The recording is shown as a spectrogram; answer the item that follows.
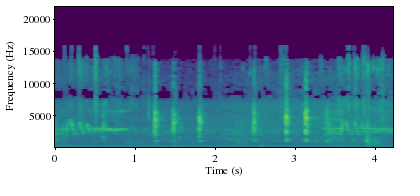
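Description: Backyard chickens and guinea fowl calling: many short, sharp clucks and chirps, with a brief rattling call at the start and another near the end.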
